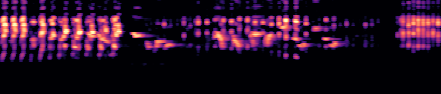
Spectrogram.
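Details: Lovebird giving rapid, high chirps in dense bursts, with brief squeaky rising notes in the middle, then a final burst of quick repeated chirps after a short pause.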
